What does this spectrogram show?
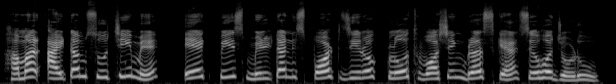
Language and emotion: Maithili, neutral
